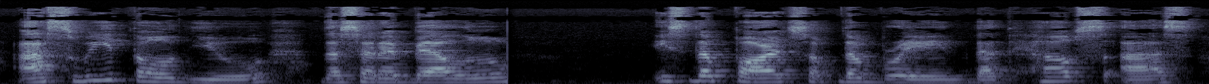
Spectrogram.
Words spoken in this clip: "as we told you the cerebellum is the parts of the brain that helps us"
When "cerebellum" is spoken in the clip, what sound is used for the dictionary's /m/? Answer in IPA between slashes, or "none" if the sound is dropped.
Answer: none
